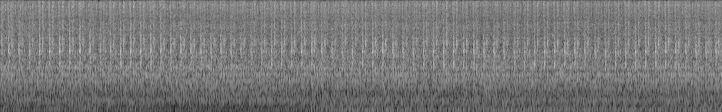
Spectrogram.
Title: Стук гидрокомпенсаторов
